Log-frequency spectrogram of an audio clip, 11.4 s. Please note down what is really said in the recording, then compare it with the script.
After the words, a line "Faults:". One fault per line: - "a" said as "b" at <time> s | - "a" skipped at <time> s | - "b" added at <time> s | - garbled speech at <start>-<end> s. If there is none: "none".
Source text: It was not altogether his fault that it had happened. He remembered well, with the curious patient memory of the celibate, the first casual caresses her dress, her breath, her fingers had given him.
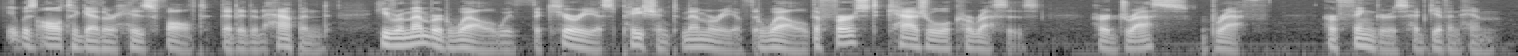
It was altogether his fault that it had happened. He remembered well, with the curious patient memory of the well, the first casual caresses her dress, breath, her fingers had given him.
Faults:
- "not" skipped at 0.3 s
- "celibate" said as "well" at 5.7 s
- "her" skipped at 8.9 s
